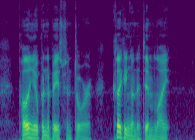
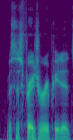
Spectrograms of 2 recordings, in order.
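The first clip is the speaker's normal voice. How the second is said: usual speaking voice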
